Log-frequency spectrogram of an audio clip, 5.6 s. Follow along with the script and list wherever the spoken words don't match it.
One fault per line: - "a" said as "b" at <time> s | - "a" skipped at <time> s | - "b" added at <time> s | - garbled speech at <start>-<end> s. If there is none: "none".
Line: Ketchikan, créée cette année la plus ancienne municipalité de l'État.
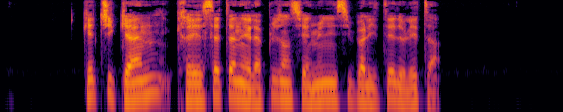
none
